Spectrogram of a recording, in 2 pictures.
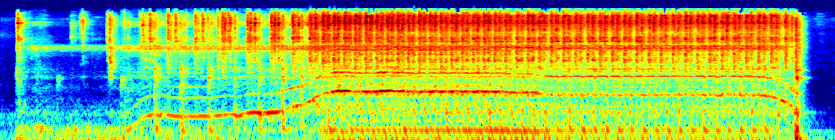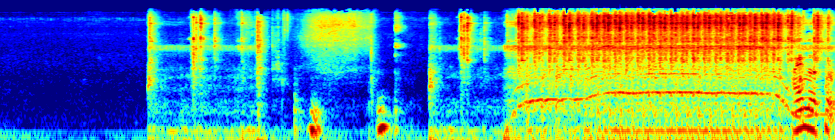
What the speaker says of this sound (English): Now we're going to stitch down the sides and across the bottom and up the other side.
